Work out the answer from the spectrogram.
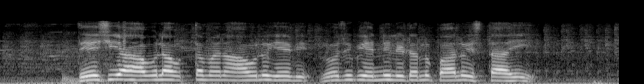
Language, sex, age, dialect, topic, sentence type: Telugu, male, 25-30, Telangana, agriculture, question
